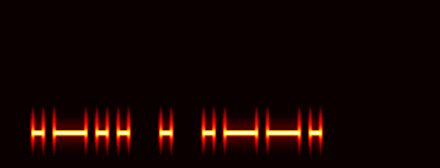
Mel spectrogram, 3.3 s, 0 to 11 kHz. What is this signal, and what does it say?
Morse code, heard as a keyed tone, about 15 wpm, 700 Hz. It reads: LEP
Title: USA Call Sign Postfixes - 3 Letters 15wpm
